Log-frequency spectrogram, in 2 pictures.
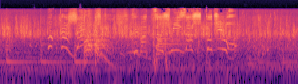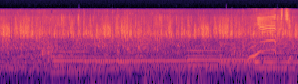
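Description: Chirping game sound effects sweep up and down.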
